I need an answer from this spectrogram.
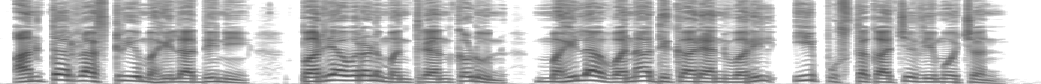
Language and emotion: Marathi, neutral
